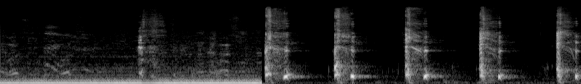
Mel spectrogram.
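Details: cough: Five short, sharp bursts in quick succession after a stretch of engine-like noise, from a compilation of rapid sneezes; heard as a dry coughing fit.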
